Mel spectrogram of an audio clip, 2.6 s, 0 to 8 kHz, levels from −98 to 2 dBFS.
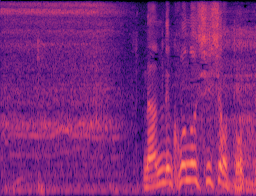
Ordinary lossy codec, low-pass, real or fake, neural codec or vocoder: none; none; real; none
